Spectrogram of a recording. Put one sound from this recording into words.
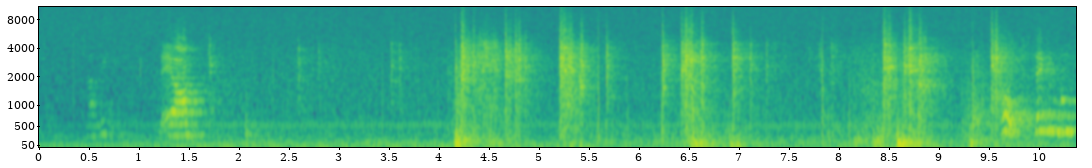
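Fencing blades click and clash against each other.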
